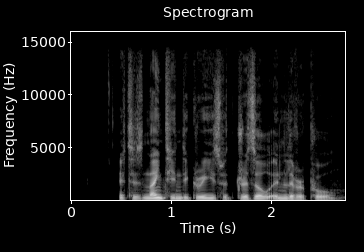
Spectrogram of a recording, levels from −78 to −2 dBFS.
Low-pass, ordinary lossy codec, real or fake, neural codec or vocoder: 14.4 kHz; none; fake; vocoder, 44.1 kHz, 128 mel bands every 256 samples, BigVGAN v2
